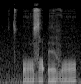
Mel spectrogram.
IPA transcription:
t͡sʼ ɔ zˤ ə ʔ ɛ v ɔ

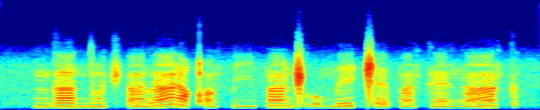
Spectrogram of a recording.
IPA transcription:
ŋ ɡ a n d õ t͡ʃʼ ã l ã ɾ a qʼ õ k͡p i p ã ɡ͡ǁ o m e ǁ ɛ p ã k ɛ̃ ŋ ã k

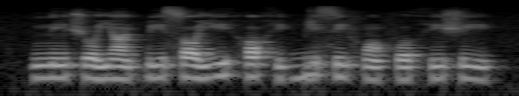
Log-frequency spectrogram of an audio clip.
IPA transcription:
n ĩ˨ ʃ o˨ j ã˨ k͡p i˨˦ s ɔ˧ j i˦ h ɔ˦˨ h i˨˦ ɡ͡b i˦ s i˧ f ɔ̃˨ f o˨˦ h i˦ ʃ i˦˨

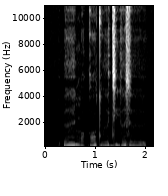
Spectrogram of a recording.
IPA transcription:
ʔ ɘː ɪ̯ ŋ ɔ k ɔ tʷ ɘː dʲ e j ɘ z ɘː

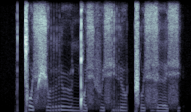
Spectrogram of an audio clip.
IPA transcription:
ǀ o sʲ ʃ o r ʉː ŋ͡ǃ o sʲ f ʉ sʲ rʲ o ǁ u sʲ z e sʲ

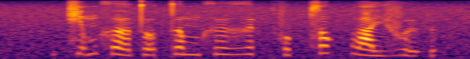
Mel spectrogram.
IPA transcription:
t͡ɕ ə̰˧˥ m x əː˧˩ t̪ o̰˧˨ t̪ ə˨˩ m x ɨ˨˩ ɣ ɨ˨˩ t̚ f ə˨˩ p̚ s ɔ˦˥ k̚ v a˨˩ j v ɨ̰˧˨ ʔ

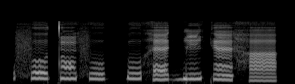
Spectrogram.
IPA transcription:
f o˦ t ɔ̃˦ f u˧ k͡p u˦ h ɛ˧ ɡ͡b ĩ˦ k ɛ̃˦˨ h a˨

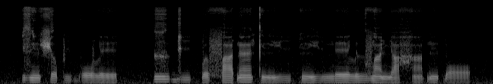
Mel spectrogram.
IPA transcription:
z ĩ˦ ʃ ə˧ p i˨ b oː˨ l e˨ | ɣ ɨ˦ ɡ iː˧ k͡p ə˨ f a˧ ɗ ɛ̃˦ t ĩ˨ j iː˧ k ĩ˧ j i˧ ŋ eː˦ l ɨ˦ v ã˦ ɲ a˨ h ã˨ ɓ ĩ˦ ɓ ɔ˨

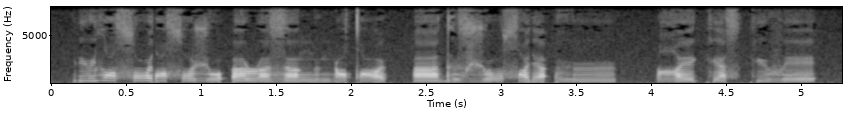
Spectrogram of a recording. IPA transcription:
ɾʲ ɨ lʲ ɐ sˤ o ɾʲ ɐ sˤ ʉ ʒ o ʔ ɐ ɹ ɐ z ɐ ŋ ɨ ŋ i tˤ ɨ | a d ɨ z ʒ u sˤ ɐ ɾʲ a ʔ ɦ ʉ | ʁ e kʲ a s kʲ ɨ v e

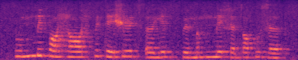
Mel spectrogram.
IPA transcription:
u mː e p ɔ ɮ ɔː ɬ p ʏ t e ʃ ʏː t͡sʼ əː j e pː ø m ə mː e ɬ ə t ɔ x u z ə

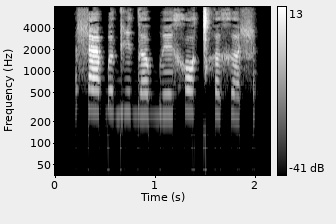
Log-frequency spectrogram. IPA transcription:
ɬ æ ɓ ə ɡ i d ə b ɪ x ɔ ǀʰ ə x ə ɬ

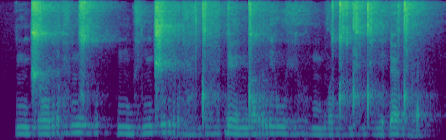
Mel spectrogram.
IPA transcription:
n d͡ʒ o r æ̤ n z ṳ | m b i̤ n d͡ʒ i r æ̤ dʱ æ̤ ɗ e n d ɒ r i w e̤ ɦ o̤ m b o d o̤ d e̤ dʱ i ɗ æ d æ̤

